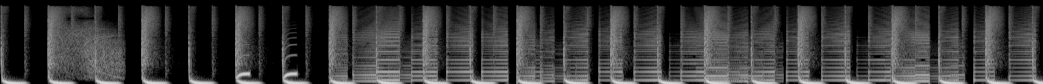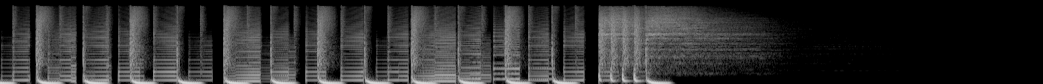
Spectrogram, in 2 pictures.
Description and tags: Intro theme for Jace Atkins.
Intro, funny, heroic, silly, superhero, theme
